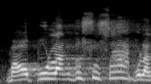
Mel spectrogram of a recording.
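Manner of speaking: high, loud and insistent; exasperated. Retold or imitated. Preacher retelling a stubborn visitor, loudly exasperated. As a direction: push it out high and forceful. Retold argument about going home.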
